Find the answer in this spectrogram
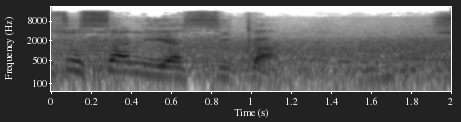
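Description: A man talking, with the steady noise of a passing road vehicle filling the second half.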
